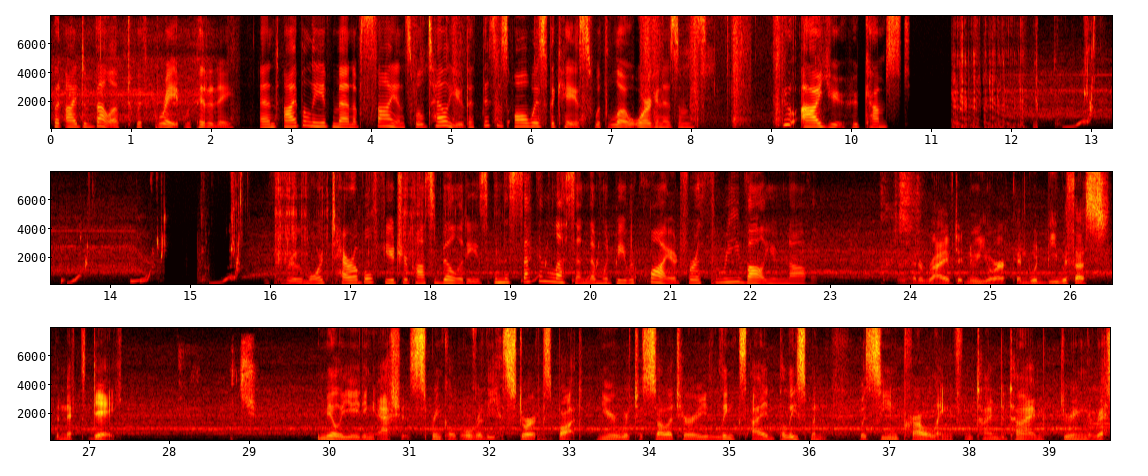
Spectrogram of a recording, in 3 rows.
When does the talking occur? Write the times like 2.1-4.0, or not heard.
0.0-8.2, 9.2-10.6, 16.1-22.8, 23.9-27.4, 29.9-39.7.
